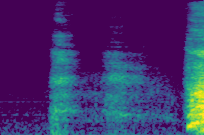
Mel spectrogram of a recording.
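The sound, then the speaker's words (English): A couple of breathy, rising inhales build up, then a sudden loud, explosive sneeze bursts out at the very end. No one talks. “Bless you.”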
